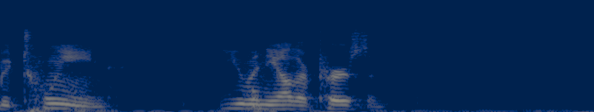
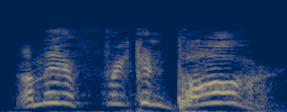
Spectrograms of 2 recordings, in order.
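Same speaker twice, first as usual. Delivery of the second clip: high, loud protest; mock indignant retort; 13 semitones higher, 8 dB louder than usual. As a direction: yell back in exaggerated indignation.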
